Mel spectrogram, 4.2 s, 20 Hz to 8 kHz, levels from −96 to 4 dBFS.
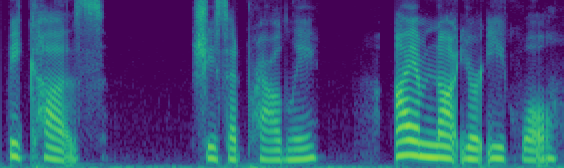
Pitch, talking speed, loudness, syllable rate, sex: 200 Hz, 130 wpm, -20 LUFS, 4.4 syllables/s, female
